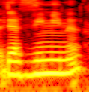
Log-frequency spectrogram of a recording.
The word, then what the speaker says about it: Yazemeenah: Y está conmigo Yasmina Rossi, que en realidad se pronuncia Yasmina.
